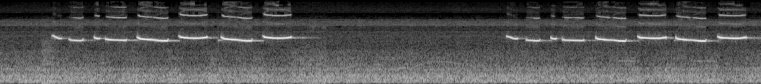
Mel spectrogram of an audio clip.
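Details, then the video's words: Javan whistling-thrush whistling a lure song for other cage birds: two bursts of clear, slurred high whistles, each phrase of six or seven notes, separated by a pause of quiet hiss. "WERGAN JAWA BURUNG BERSIUL PENGHIBUR PEMANCING COCOK BUAT MASTERAN"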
